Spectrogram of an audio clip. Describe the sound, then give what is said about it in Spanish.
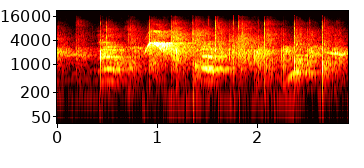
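An audience at a talk on alcohol applauds with scattered, sharp separate hand claps that mix with voices and sustained tones. “que queremos recibir todos con un fuerte aplauso, por favor, muchachos”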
